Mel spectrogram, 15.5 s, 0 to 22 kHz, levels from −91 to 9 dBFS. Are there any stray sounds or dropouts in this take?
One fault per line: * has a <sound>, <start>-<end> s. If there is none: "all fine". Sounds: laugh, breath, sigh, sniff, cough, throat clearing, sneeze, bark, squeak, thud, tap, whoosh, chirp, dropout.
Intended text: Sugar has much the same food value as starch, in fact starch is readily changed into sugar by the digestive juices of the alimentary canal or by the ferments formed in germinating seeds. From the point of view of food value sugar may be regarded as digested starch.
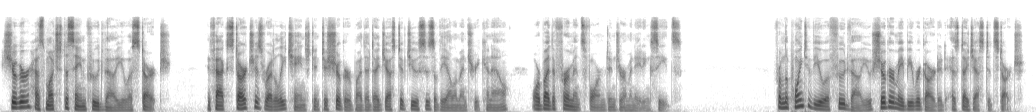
all fine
